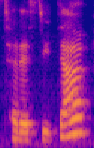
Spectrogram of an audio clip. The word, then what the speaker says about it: Teresita: It's Teresita.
